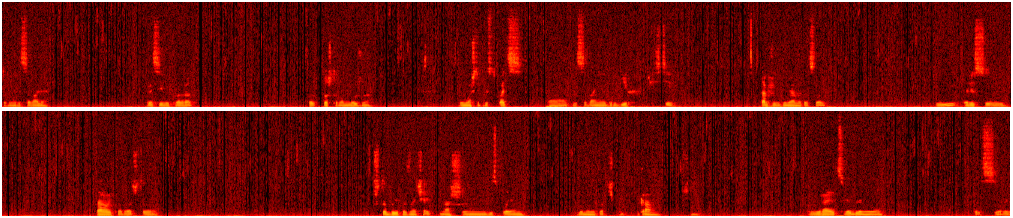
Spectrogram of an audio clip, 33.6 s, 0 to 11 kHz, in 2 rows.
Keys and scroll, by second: 0.5 space, 7.3 space.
